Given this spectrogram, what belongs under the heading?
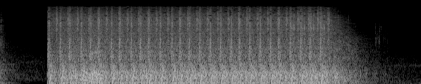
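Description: Rapid automatic gunfire in a competitive video game match, a loud, close burst of about three seconds that cuts in sharply and then trails off.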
